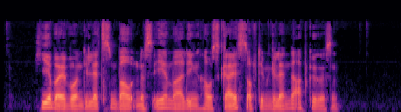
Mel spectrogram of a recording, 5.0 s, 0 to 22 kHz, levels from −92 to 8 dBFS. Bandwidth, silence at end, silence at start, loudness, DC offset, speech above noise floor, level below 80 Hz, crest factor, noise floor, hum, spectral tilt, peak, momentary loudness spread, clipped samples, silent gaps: 11.5 kHz; 0.8 s; 0.45 s; -25 LUFS; under 0.1%; 46 dB; -48 dBFS; 22 dB; -71 dBFS; none; -4.5 dB/octave; -4 dBFS; 8 LU; under 0.1%; none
